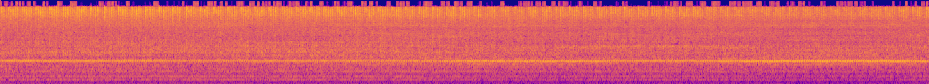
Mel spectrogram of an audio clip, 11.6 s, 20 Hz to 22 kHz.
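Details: BMW M54B30 petrol engine idling steadily with a light, quick ticking rattle, about three ticks a second, over the hum; cause unknown.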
